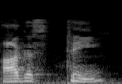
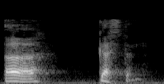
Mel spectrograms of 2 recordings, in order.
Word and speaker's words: Augustine: And so some people pronounce his name Augustine, and some people pronounce his name Augustine. And if you're scholarly and refined, you probably would say Augustine. If you're just a common person reading, you would say Augustine. What did I say? Anyhow, you'll hear his name pronounced both ways, okay? And it's not such a big misnomer, whichever way you do it. I've had seminary professors that pronounce it both ways, so don't get in a big deal over that.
